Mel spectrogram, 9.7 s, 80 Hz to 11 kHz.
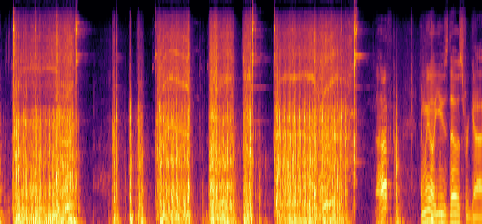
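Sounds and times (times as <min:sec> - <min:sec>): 
power tool cutting net-cup holes in a plastic tote: 0:00.1 - 0:01.7, 0:03.1 - 0:07.2
speech: 0:08.5 - 0:09.6.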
